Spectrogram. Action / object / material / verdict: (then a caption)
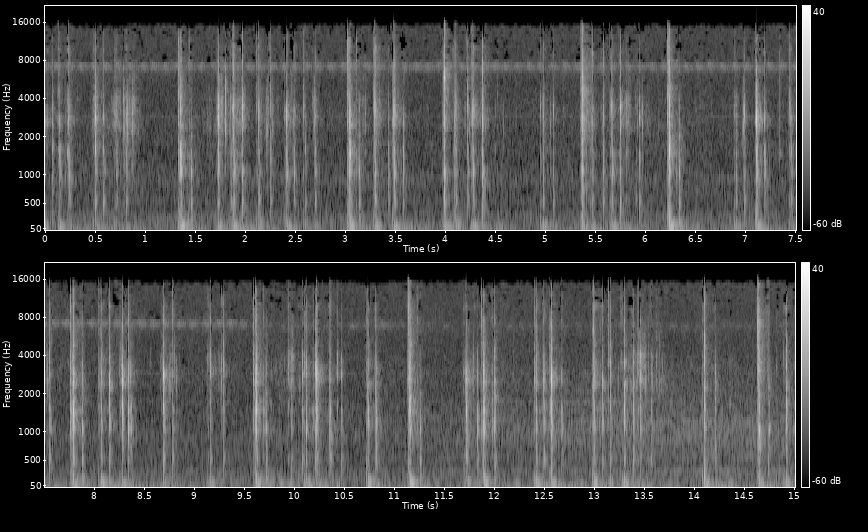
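tap / mechanical keyboard with plastic keycaps and aluminium case / plastic / none. Both hands type with their fingertips on the plastic keycaps of a mechanical keyboard with an aluminum case. The result is a steady stream of sharp, short clicks and clacks with a deep thock underneath and bright tops.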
